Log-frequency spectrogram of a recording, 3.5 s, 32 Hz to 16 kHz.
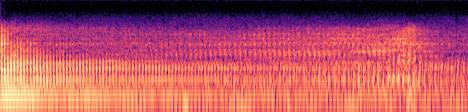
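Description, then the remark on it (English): A Norton racing motorcycle, number 36, roars past during a race with a flat, throaty drone, loud at first and fading slightly before a brief swell near the end, with no voices. “number 36, with a very, very flat sound, whose engine, R.J. Warburton from Stockport on a Norton”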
